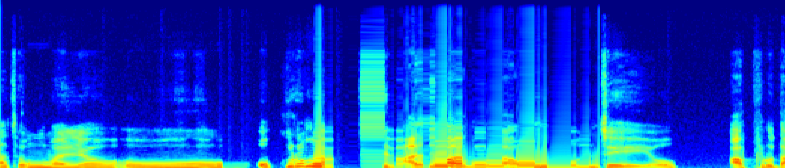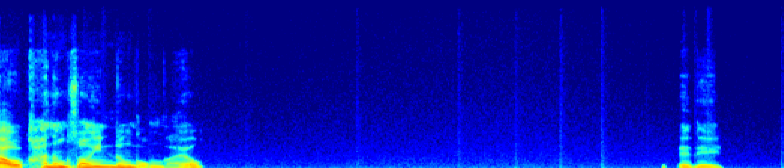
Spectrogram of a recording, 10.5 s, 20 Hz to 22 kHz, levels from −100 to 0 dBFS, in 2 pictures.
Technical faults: robotic sound from repeated short buffers

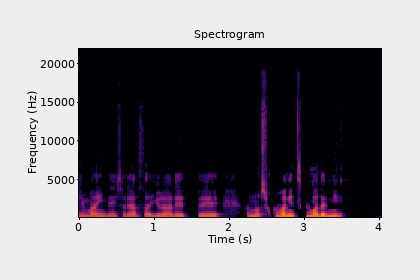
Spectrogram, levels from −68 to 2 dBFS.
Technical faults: automatic gain rising

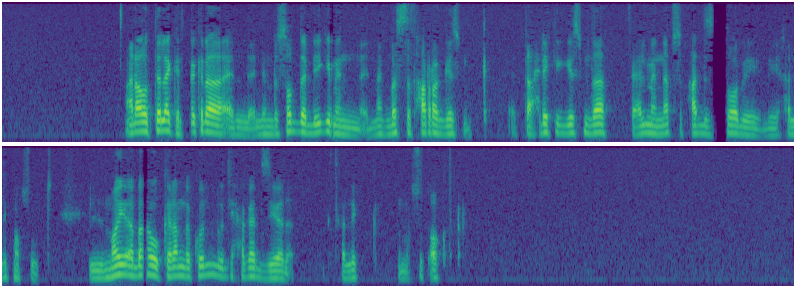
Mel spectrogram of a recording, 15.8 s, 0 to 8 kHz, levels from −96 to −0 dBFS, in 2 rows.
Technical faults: low-delay AAC compression; AAC frame loss with muting

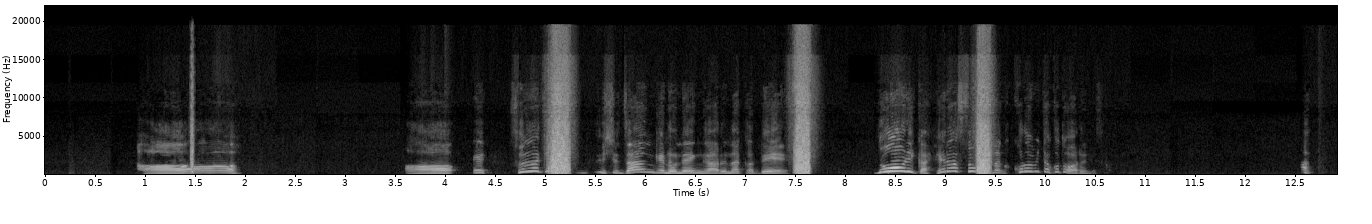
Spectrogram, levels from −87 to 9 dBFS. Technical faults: comfort noise in place of the background; wireless microphone noise hit

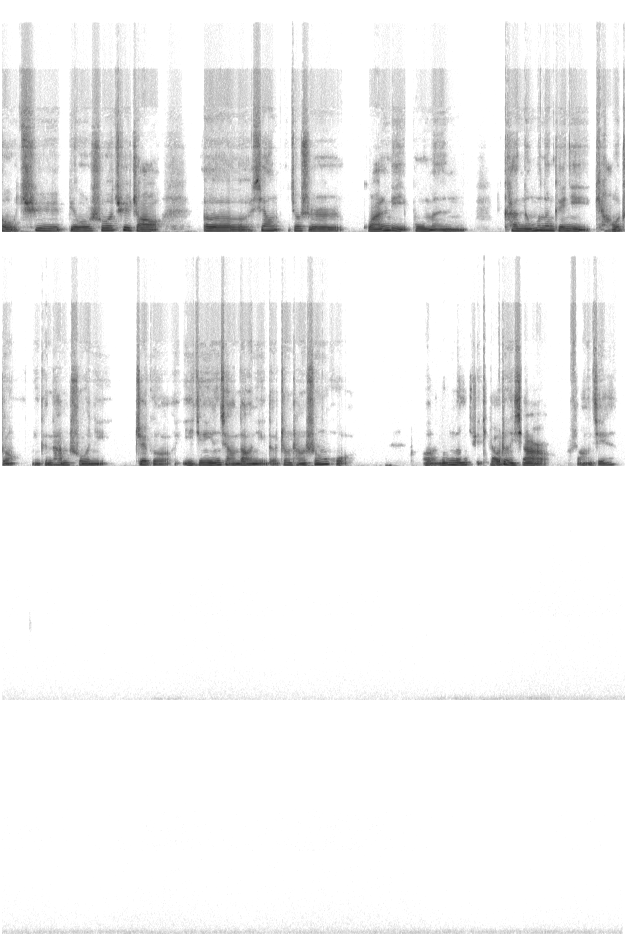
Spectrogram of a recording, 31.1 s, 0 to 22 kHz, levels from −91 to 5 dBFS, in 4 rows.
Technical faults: short concealed packet loss

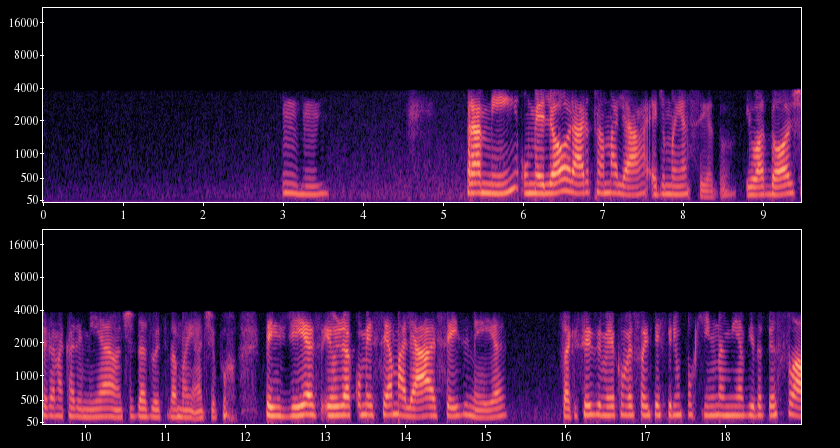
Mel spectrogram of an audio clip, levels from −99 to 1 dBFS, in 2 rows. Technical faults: AMR narrowband mobile codec

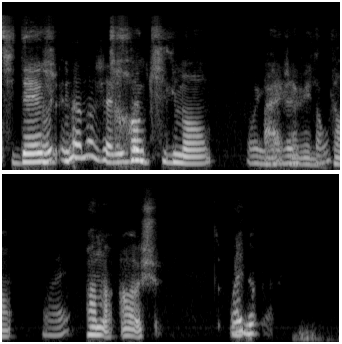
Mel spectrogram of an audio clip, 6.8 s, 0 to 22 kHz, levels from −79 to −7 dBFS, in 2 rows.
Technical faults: none

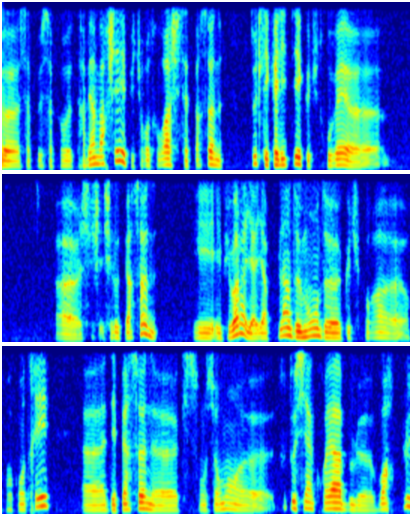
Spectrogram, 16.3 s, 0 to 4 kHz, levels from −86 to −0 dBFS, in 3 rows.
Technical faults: none

